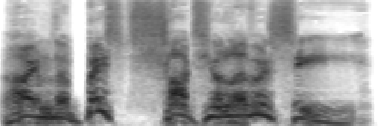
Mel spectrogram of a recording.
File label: Male Orc Ogre; Picked; en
